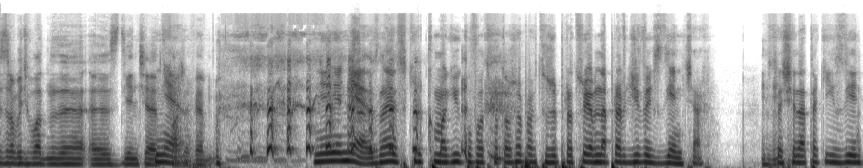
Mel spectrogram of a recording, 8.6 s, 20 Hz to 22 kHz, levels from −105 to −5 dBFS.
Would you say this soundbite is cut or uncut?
uncut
